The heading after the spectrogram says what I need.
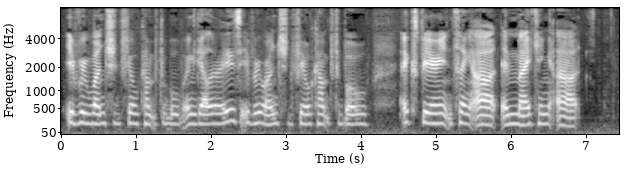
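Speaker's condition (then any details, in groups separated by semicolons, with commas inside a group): Cerebral palsy; cerebral palsy since childhood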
